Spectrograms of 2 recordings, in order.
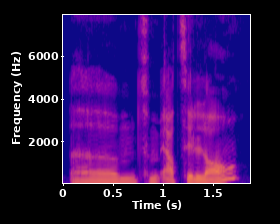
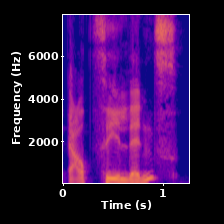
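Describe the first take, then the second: First: The name is said with French pronunciation. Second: The name is said with German pronunciation.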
